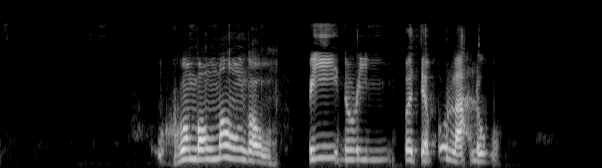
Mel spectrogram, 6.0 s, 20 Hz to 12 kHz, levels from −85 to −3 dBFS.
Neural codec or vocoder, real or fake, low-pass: codec, 16 kHz, 4.8 kbps, FACodec; fake; 7.2 kHz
